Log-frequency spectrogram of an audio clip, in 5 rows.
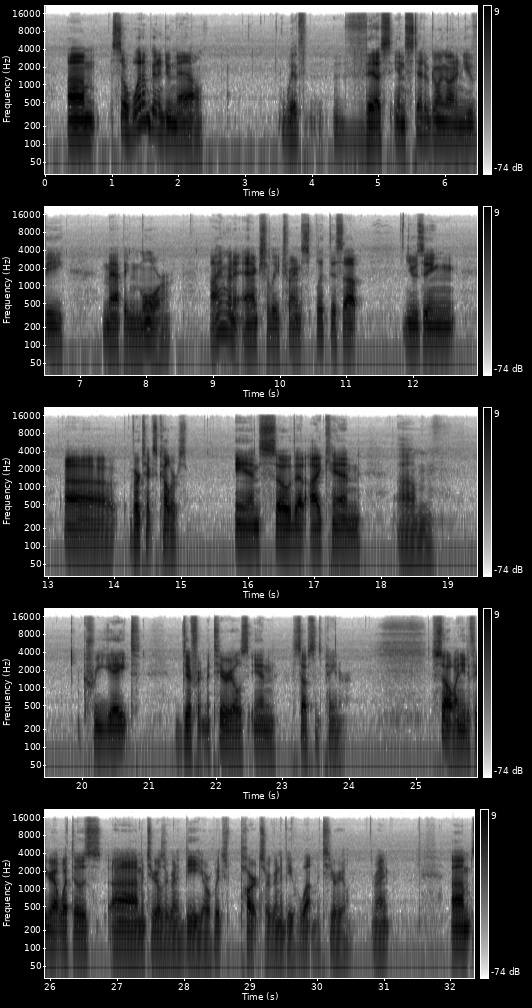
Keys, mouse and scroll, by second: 5.8 click, 6.6 middle click, 7.6 shift+middle click, 8.3 middle click, 19.3 middle click, 23.7 middle click, 26.3 scroll up 1, 27.6 middle click, 29.6 Tab, 30.2 middle click.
